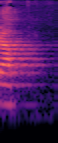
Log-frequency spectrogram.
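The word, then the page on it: rap: Teotitlán del Valle Zapotec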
